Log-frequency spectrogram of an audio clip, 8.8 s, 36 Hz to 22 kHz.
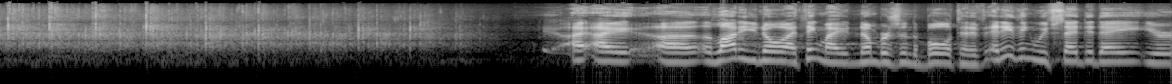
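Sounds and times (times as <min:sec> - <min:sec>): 
audience applauding: 0:00.0 - 0:03.9
speech: 0:04.3 - 0:08.7.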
